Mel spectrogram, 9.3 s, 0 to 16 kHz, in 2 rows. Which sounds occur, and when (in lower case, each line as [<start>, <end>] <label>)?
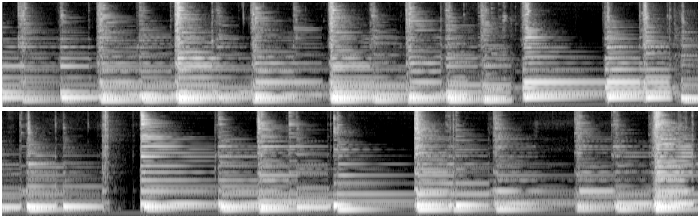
[0.00, 9.25] music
